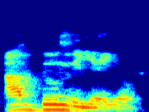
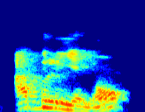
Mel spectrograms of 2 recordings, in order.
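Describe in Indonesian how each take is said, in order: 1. Nadanya turun di akhir. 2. Nadanya naik tinggi di akhir.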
